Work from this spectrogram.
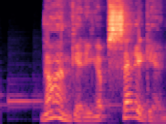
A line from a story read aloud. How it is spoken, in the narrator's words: cried in dismay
